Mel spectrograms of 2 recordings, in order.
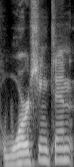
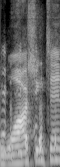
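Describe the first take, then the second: First: It is said in an imitated Missouri accent. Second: It is said in the speaker's ordinary accent. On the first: "my family down in Missouri, when they say Washington, it's Washington" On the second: "when they say Washington"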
